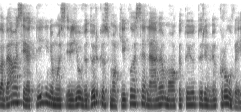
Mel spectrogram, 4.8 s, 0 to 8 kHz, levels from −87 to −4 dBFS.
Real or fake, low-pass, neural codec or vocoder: real; 7.2 kHz; none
